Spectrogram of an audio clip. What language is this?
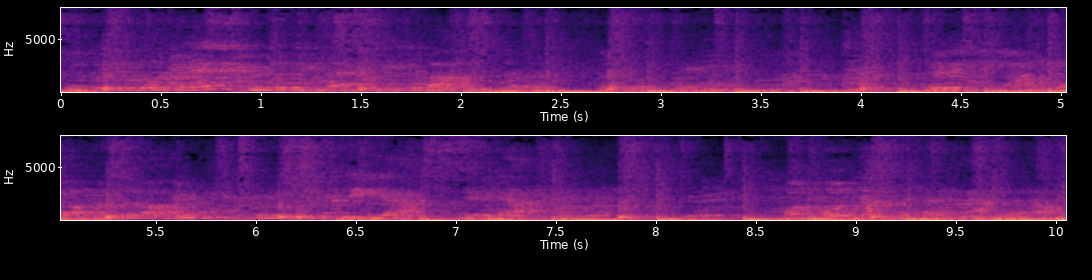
Thai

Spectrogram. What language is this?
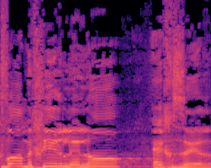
Hebrew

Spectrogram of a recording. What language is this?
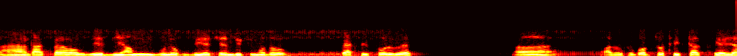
Bangla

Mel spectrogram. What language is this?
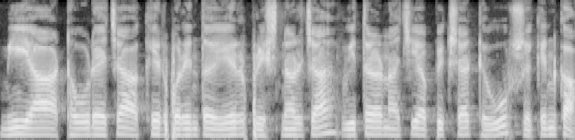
Marathi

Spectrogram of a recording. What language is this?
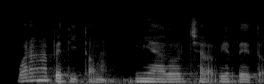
Esperanto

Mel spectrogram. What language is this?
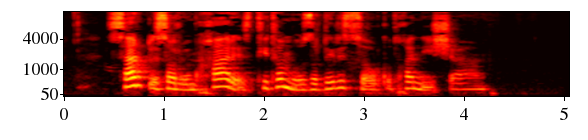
Georgian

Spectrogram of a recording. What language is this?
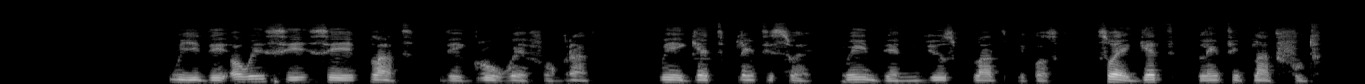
Nigerian Pidgin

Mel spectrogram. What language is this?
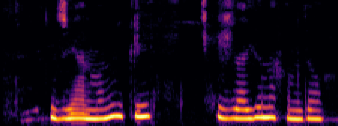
Pashto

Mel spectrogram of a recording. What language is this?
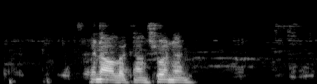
Central Kurdish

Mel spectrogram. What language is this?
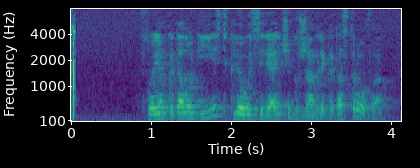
Russian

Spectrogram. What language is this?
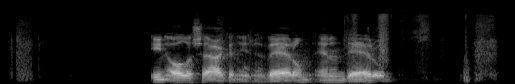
Western Frisian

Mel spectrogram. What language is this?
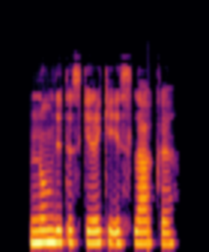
Pashto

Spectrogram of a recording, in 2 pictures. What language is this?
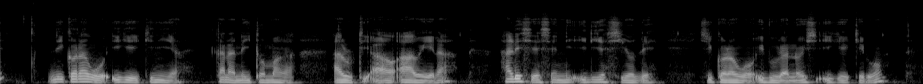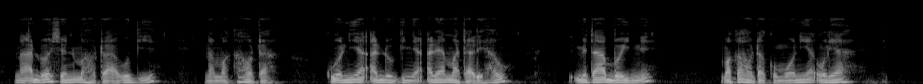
Kikuyu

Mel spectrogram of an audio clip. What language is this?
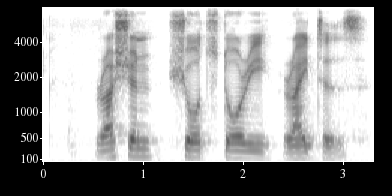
English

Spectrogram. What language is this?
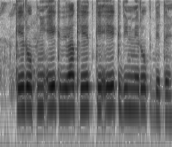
Magahi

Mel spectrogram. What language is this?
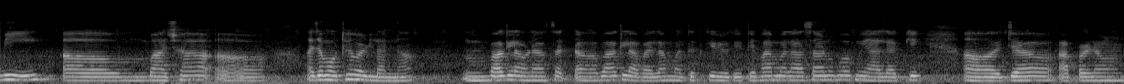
Marathi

